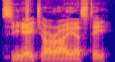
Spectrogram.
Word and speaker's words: Christ: His name, he goes by Chris, but that's how he spells it, C-H-R-I-S-T. Technically, it's Christ. That's how he pronounces it.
